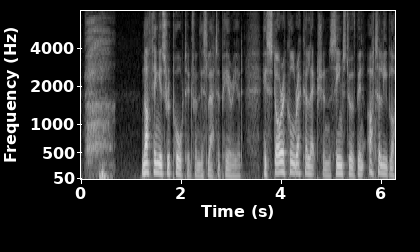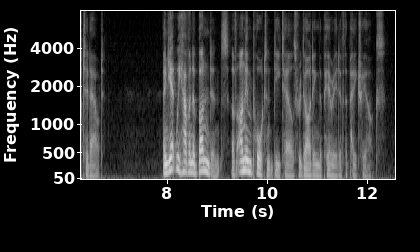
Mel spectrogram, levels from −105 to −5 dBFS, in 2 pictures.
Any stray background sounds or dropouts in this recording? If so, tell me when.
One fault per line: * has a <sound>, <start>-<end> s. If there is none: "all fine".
* has a sigh, 0.1-0.7 s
